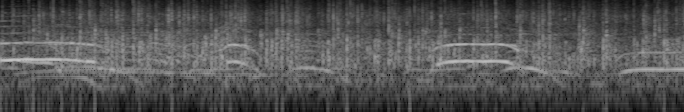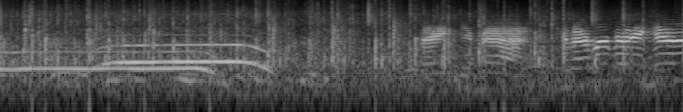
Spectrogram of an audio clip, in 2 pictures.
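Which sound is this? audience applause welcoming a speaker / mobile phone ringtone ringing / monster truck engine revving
audience applause welcoming a speaker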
